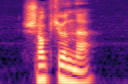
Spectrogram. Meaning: championship
- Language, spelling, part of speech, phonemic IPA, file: French, championnat, noun, /ʃɑ̃.pjɔ.na/, Fr-championnat.ogg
